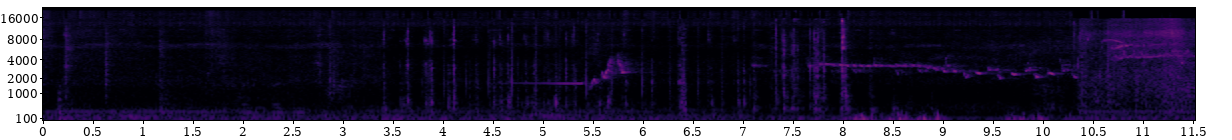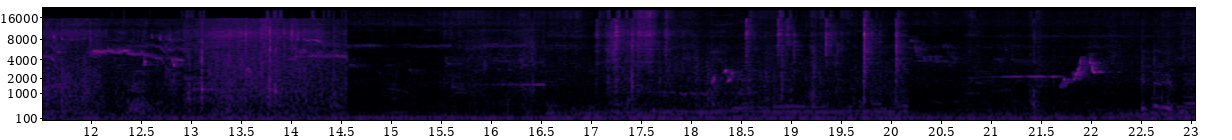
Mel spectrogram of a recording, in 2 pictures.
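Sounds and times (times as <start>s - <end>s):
birds whistling: 4.5s - 6.3s, 6.9s - 16.6s, 17.8s - 19.0s, 20.2s - 22.9s.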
